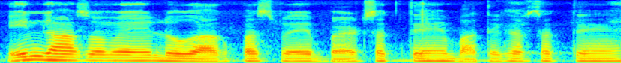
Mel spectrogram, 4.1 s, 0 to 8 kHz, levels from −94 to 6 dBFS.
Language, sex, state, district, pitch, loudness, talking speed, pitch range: Hindi, male, Odisha, Malkangiri, 115 Hz, -19 LUFS, 190 wpm, 110-130 Hz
